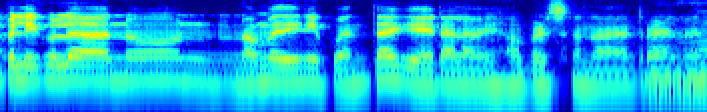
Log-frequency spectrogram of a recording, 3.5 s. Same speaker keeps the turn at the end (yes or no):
no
